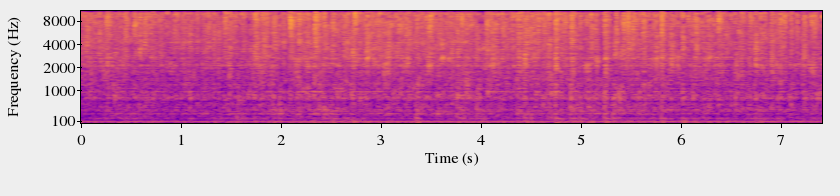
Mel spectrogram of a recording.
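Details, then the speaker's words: Modified Eheim Quick Vac Pro automatic gravel cleaner, run from a 12 V 45-amp battery for more suction in a 600 L tank without gravel. Steady low motor hum with water swishing, even speed without labouring; pump running strongly and normally. "it's powerful people this is like I think you can hear it"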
